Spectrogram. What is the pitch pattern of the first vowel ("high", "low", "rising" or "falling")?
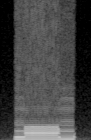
low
